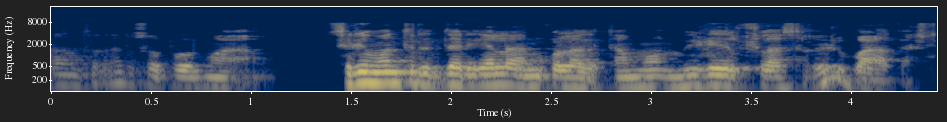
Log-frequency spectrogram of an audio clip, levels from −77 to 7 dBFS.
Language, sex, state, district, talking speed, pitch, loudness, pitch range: Kannada, male, Karnataka, Bellary, 110 wpm, 140 Hz, -23 LUFS, 125-155 Hz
